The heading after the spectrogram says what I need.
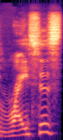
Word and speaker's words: Rice's: is rice's theorem so think of it the way it's spelled it's just like rice the food uh rice's theorem but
